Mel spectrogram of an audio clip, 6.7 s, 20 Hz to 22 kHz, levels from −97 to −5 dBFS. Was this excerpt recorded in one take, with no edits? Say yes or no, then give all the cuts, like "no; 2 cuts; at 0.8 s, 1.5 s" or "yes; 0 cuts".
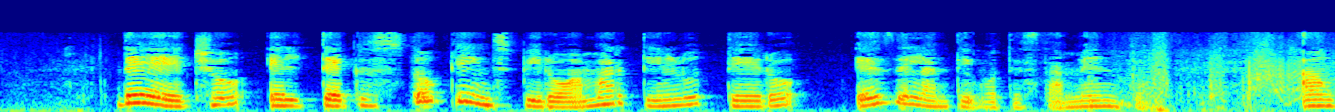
yes; 0 cuts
